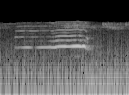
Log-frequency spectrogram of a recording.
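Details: A wild female tawny owl visiting at night during lockdown, perched on fencing outside a captive owl's aviary at a falconry centre, gives a single drawn-out, clear tonal call of about a second that swells then falls away, with faint music behind.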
